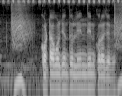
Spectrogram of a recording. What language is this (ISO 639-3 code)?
ben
